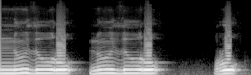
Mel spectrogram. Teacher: Jangan sampai nuudu nuudu karena huruf rnya ini berharakat dah dan harus ditebalkan jangan sampai ikut Tebal juga huruf nun dan huruf dnya cukup di huruf rnya saja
